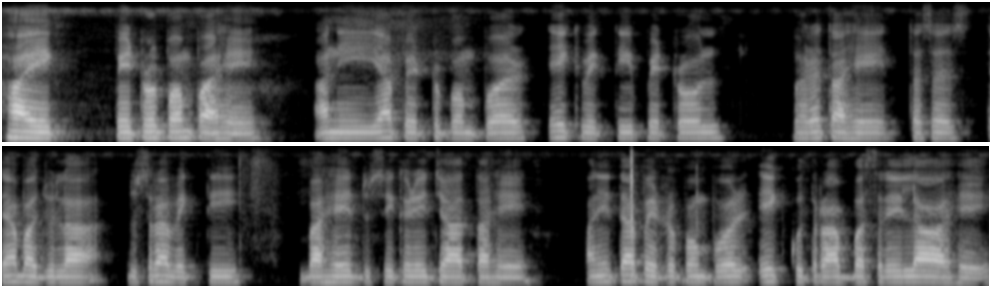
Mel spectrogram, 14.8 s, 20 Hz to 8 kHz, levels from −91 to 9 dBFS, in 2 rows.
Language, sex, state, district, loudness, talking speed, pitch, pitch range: Marathi, male, Maharashtra, Nagpur, -23 LUFS, 125 wpm, 120 Hz, 115-125 Hz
